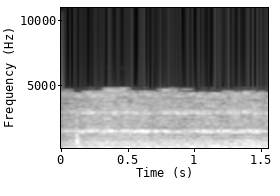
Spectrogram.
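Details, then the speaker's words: 1992 Jeep Cherokee Limited 4.0, idling with electric fans running: constant high-pitched squeak over the idle that returns with throttle and goes away when water is sprayed on the belt; worn serpentine belt slipping, replacement planned. "okay so here you hear that squeaking noise so give us some juice and gone there's again and it's air is gone"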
